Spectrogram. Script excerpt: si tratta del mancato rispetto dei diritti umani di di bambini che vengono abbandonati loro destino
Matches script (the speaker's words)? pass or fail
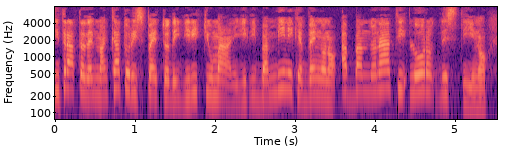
pass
